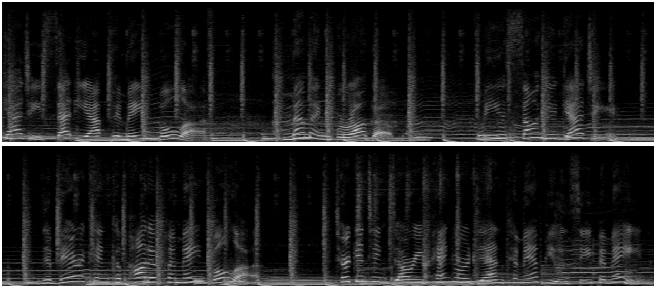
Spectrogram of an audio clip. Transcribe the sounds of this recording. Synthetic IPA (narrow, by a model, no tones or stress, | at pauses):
ɡ̥æd͡ʒisɛɾiæpʰɨmẽɪnboʊlˠə̰ | mɛmɪ̃ŋbə˞ɑɡə̰ | biɨsɑnjɨɡæd͡ʒḭ | dɨbɛɹɨkʰɨ̃nkʰəpʰɑɾɨpʰɨmẽɪ̃nboʊlˠə̰ | tʰɜ˞kɨ̃ntɪ̃ŋdɑɹipʰɛ̃ŋɡə˞dæ̃nkʰɨmæ̃mpjʉɨ̃nsipɨmẽɪ̃n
